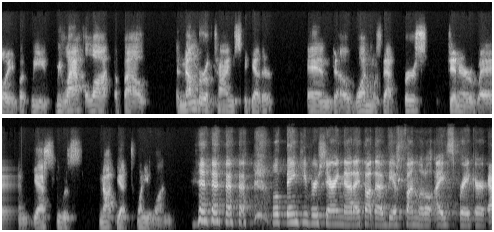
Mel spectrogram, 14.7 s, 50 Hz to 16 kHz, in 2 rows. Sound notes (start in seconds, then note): 10.2 laughs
